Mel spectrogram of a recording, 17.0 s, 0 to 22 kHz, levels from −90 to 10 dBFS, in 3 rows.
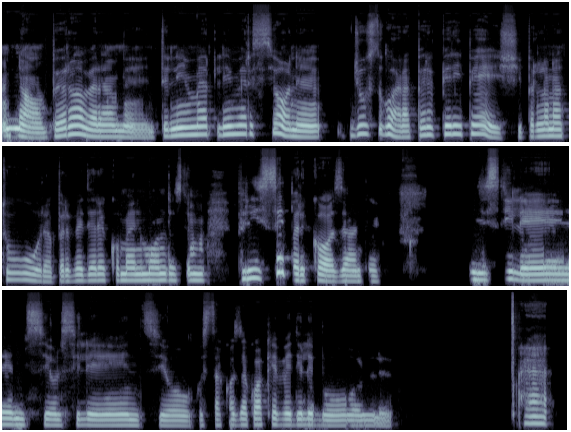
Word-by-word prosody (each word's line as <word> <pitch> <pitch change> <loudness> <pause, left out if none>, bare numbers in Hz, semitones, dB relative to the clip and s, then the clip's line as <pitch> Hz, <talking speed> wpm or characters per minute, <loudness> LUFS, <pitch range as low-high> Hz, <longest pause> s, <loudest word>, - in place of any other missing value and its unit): no, 140 -6 +4
però 220 +8 +4
veramente 165 - +1
l'imme 215 +4 +4
l'immersione, 230 -8 +2
giust 240 +6 -5
guarda, 165 -9 +1
per 210 +5 -2
per 240 +1 +3
i 240 -1 +2
pesci, 155 - -1
per 165 - -6
la 180 +1 +2
natura, 185 -5 -1
per 150 +3 -5
vedere 170 +2 -1
com'è 175 0 -1
il 175 0 +2
mondo 180 0 +2
som 180 +1 -1 0.3
per 215 - -1
il 240 0 +4
s - - -4
sai 400 0 +4
per 175 -2 -1
cosa 155 -2 +2
anche? 150 0 -4 0.9
Il 190 -1 +1
silenzio, 175 -5 +1
il 150 - -4
silenzio, 150 -2 -2
questa 150 +1 -11
cosa 160 +1 -5
qua 165 +1 -1
che 170 -1 -5
vedi 160 0 -1
le 160 0 +1
bolle. 145 - -4 1.3
Eh. 200 -2 -2
175 Hz, 140 wpm, -20 LUFS, 155-195 Hz, 1.3 s, no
